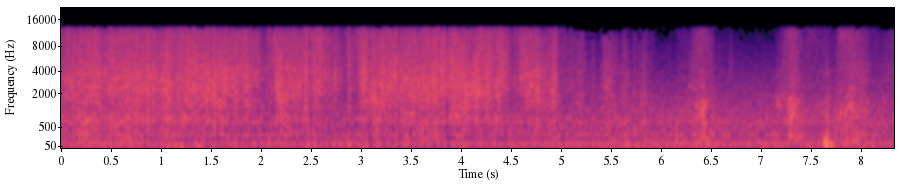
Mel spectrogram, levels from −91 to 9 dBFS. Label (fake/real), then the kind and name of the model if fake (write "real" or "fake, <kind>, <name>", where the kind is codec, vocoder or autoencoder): real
